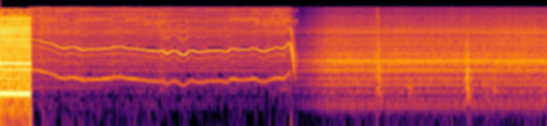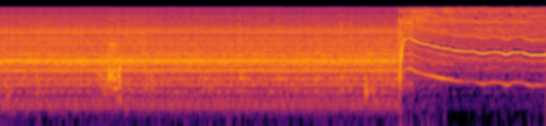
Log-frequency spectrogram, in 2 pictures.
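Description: Small cutoff-wheel tool whining with a wavering pitch as it cuts into the bearing retainer ring on an axle shaft, then stopping abruptly about four seconds in. A faint steady hum remains until the tool starts again near the end, its whine falling in pitch as the wheel bites the ring and throws sparks.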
